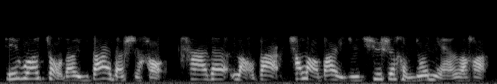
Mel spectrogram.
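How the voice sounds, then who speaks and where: A woman's voice: mid-range voice, fast, no room sound. A woman from Sichuan calling into a radio show, telling a ghost story with many hesitant fillers over the phone. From Sichuan, China. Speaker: radio call-in listener. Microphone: telephone. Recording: tinny dry phone line.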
